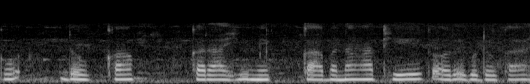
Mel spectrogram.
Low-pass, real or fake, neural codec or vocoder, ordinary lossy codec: 7.2 kHz; real; none; none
